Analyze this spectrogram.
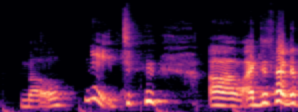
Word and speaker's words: Monat: monet or monat but since it stands for modern nature mo nate um i just had to funny that like there's not a cohesive way of saying monet i said monet for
